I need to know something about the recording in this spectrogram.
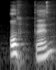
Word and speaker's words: åpent: Er vinduet åpent. Åpent. And that doesn't look like the word open, but it sounds like the word open.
